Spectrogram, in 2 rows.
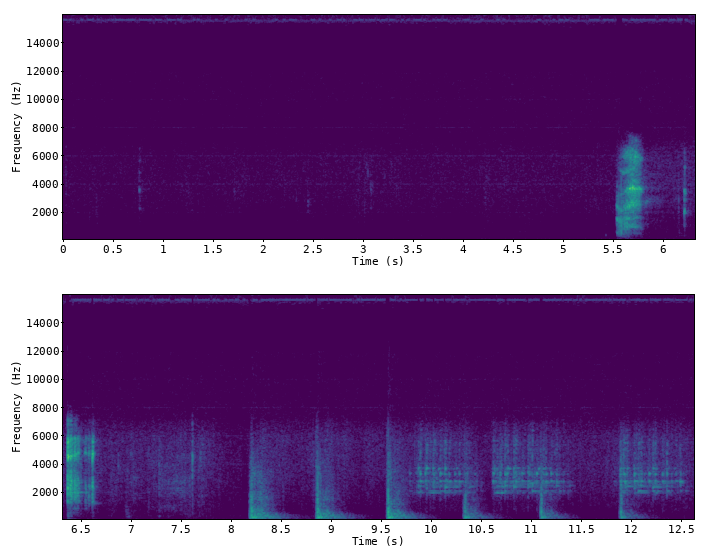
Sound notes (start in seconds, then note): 5.5 Mr. Day grumbles; 8.1 foot stomping; 9.6 lights rattling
